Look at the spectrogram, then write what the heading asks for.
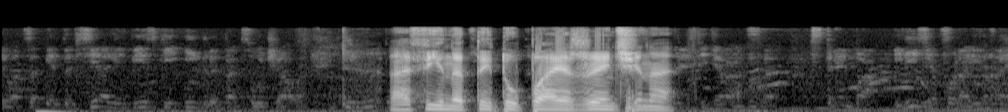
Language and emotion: Russian, angry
